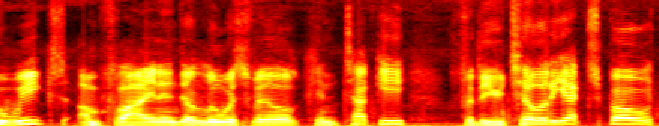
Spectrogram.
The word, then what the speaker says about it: Louisville: Some people call it Lowville, Kentucky, but it's pronounced Louisville from where I'm from.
